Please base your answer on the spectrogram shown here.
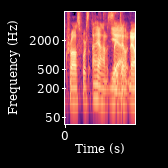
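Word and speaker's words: Xros Wars: I think that's pronounced Cross Wars.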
